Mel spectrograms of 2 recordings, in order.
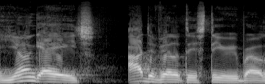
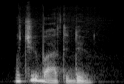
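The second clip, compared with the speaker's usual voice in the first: mock sleazy voice, lower; 4 semitones lower, 3 dB quieter than usual. Retelling what people at the club say: imitating a sleazy come-on. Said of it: "Why you say it like that?".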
